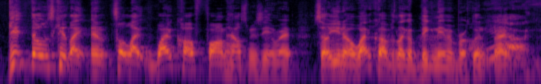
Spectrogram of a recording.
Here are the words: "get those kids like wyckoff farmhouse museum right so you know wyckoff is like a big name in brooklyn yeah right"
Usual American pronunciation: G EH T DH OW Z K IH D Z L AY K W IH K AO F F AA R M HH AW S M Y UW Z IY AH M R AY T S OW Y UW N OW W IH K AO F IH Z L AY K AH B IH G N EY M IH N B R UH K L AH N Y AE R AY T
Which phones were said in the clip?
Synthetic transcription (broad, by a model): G EH T DH OW Z K IH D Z L AY K W IH K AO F F AA R M HH AW S M Y UW Z IY AH M R AY T S OW Y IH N OW W IH K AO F IH Z L AY K AH B IH G N EY M IH N B R UH K L AH N R AY T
